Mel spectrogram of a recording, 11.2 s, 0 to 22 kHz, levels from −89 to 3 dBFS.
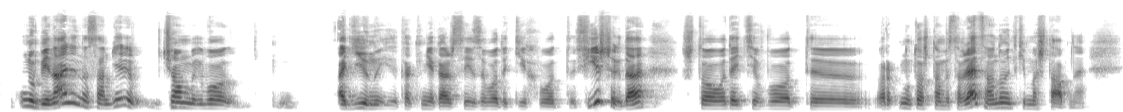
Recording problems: thin; somewhat; fading below 300 Hz

